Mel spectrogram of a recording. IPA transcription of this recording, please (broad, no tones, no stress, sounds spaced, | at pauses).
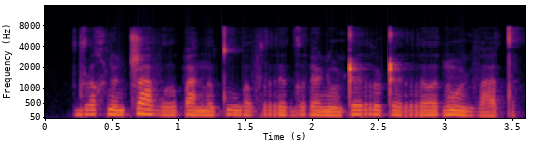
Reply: d ɹ ə χ ɳ ɐ ɳ ʈ͡ʂ a v ɤ ɓ a n ʌ tʷ ə w ʌ v r ə ɡ ɤ ɗ ɐ ɳ õ ʈ ə r o ʈ ə r ʌ ɗ õ ɳ v a t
